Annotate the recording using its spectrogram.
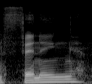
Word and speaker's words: Pfenning: P-F-E-N-N-I-N-G. – Yeah, you definitely have to spell that. – And that P silent, I knew if you knew that.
